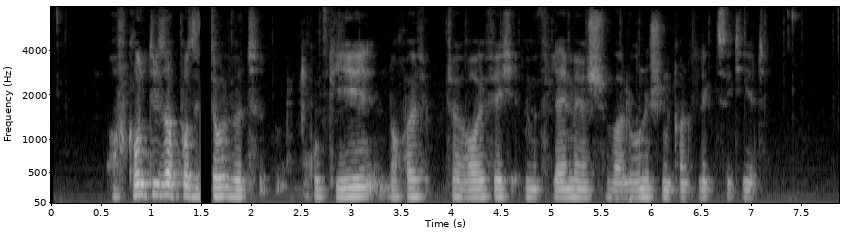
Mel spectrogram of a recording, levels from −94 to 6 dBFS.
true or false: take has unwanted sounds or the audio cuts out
true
